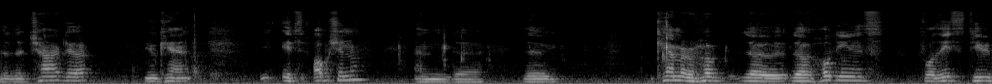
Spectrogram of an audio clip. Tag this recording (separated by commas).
Speech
